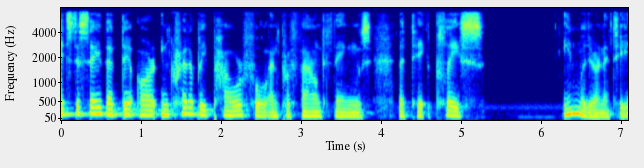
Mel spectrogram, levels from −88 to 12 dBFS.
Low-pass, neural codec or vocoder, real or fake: 7.2 kHz; codec, 16 kHz, 16 kbps, FunCodec, trained on LibriTTS, 50 frames a second; fake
